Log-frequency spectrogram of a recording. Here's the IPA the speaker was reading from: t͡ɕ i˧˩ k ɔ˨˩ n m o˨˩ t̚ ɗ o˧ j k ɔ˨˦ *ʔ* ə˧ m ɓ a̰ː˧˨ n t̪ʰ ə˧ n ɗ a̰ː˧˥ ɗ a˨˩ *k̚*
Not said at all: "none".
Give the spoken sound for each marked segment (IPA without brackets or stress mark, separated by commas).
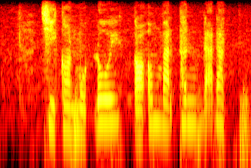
ʔ, t̚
